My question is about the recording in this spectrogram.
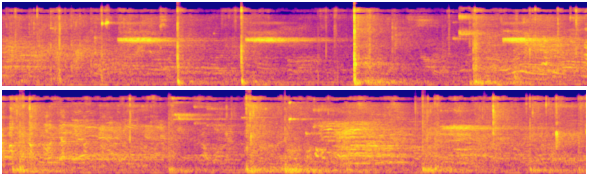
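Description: A volleyball smacking on the hardwood gym floor three times, the third the loudest, ringing in a large hall, with short high sneaker squeaks on the court and players' voices.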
